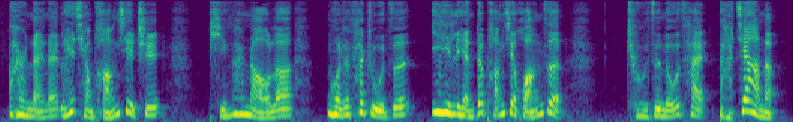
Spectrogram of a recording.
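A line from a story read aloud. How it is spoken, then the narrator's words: Loud laughing reply. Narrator (Chinese): 鸳鸯等忙高声笑回道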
